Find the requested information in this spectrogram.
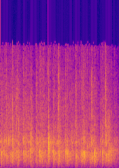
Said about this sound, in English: Will you give yourselves a round of applause for coming out on a stormy morning?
